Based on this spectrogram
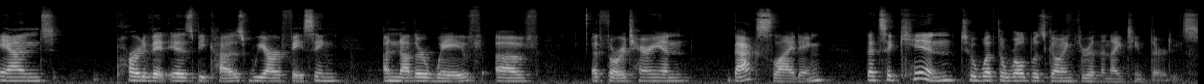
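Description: In an American accent, a woman with a plain, everyday voice talks at a fairly slow pace, her fairly low pitch held in fairly even intonation. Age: 40s. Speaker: political scientist and professor. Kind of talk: interview.

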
